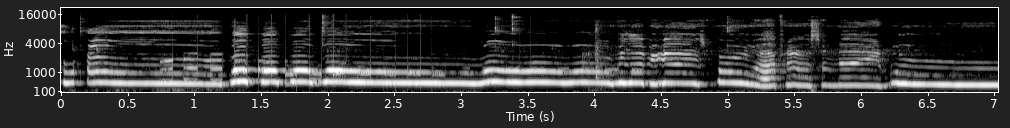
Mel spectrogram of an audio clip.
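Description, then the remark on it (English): Several human voices imitate wolf howls together as a farewell at the end of an evening gathering, a long sustained wavering chorus with overlapping pitches that rises and dips, fairly loud and continuous throughout with a few brief yelps breaking in. “Let's finish it off with some nice wolf howls together, or any other whooping noises that you guys want to make”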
